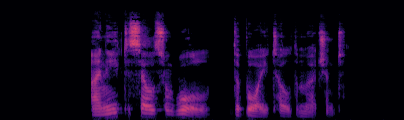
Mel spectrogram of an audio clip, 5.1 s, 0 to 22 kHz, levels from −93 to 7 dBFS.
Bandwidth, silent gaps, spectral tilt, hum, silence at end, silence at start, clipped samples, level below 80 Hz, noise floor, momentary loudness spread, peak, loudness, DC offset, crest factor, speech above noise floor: 15 kHz; 2.66-2.86 s; 1 dB/octave; none; 0.75 s; 1.15 s; under 0.1%; under -90 dBFS; under -90 dBFS; 23 LU; -14 dBFS; -35 LUFS; under 0.1%; 26 dB; over 51 dB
